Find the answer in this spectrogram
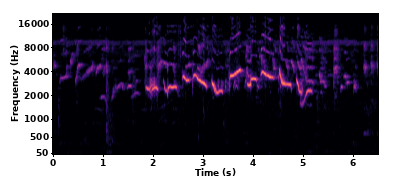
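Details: Oriental magpie-robin in morning song, a lure for reluctant singers: soft high twitters give way to a string of loud, rhythmic, wavering whistled notes repeated about twice a second.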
